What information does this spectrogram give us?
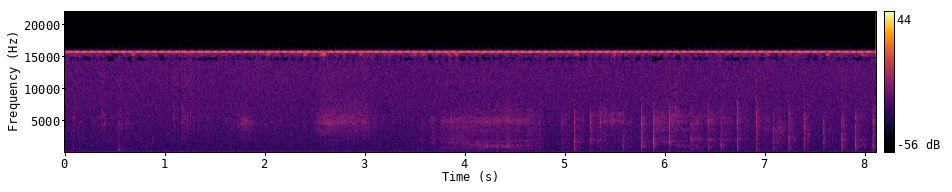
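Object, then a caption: Small cardboard box. A small, hollow white cardboard box with a lid is held against a table and tapped with the fingertips and nails. After several seconds of soft, airy rustling over a steady low hum, a quick, uneven series of light, bright, dry taps begins and continues to the end.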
